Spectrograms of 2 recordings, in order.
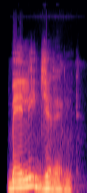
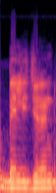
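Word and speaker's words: belligerent: तो next word है हमारा बेलजरेंट। बेलजेंट मतलब क्या होता है? लड़ाकू। हम लोग बोलते हैं इसको बेलीजरेंट बोल लो। ठीक है? लेकिन इसका जो एग्जैक्ट प्रोनाउंसिएशन होता है वो होता है बेलजरेंट।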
